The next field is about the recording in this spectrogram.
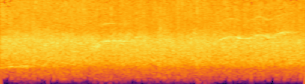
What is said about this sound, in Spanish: Vale, pues yo creo que esta explicación técnica merece un aplauso a la ciencia, porque joder...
